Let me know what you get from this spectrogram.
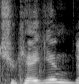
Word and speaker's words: Chookagian: Caitlin, is it Chookagian? – Yep.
